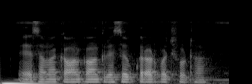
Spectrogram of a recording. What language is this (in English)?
Bhojpuri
